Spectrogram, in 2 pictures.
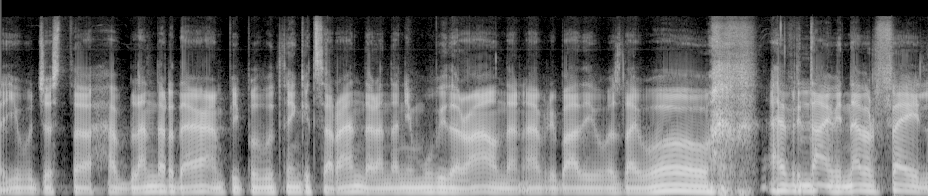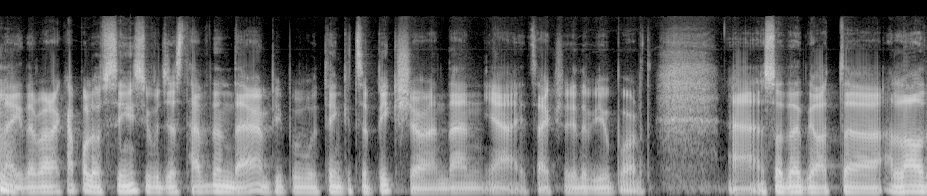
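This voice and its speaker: A man's voice: deep voice, sharp tone, no echo, studio quality. A man hosting a podcast in casual chat, talking with enthusiasm and rambling through many fillers. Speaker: podcast host.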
